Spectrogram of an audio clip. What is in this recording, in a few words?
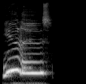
Cartoon Game Voice You Lose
